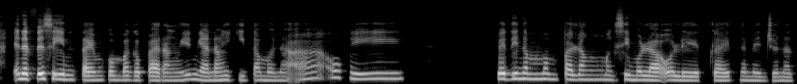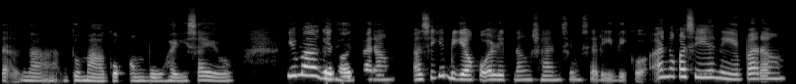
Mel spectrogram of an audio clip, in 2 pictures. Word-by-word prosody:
and 245 - +5
at 250 - +8
the 250 - +12
same 235 -4 +2
time 195 +1 +2
kumbaga 200 -1 -1
parang 185 0 0
yun 230 +1 -1
nga 190 - +2
nakikita 195 0 -3
mo 190 - -2
na, 185 - -5
ah, 280 +3 -4 0.2
okey. 265 -1 -2 0.9
Pwede 255 0 +6
naman 250 -2 +1
palang 225 -1 0 0.2
magsimula 205 -2 +2
ulit, 190 -2 +1
kahit 185 0 0
na 190 - -3
medyo 180 -1 -4
na 175 - -4 0.3
na 175 0 -6
dumagok 170 -2 -2
ang 170 0 -5
buhay 165 0 -4
sa'yo, 175 -2 -3 0.5
yung 410 +1 +2
mga 400 - +7
ganun 190 -4 +2
parang, 220 -1 -3 0.2
ah, 230 - 0
sige 300 +12 -3
bigyan 230 - +2
ko 215 - +1
ulit 220 -1 0
ng 215 +1 -6
chance 210 0 -8
yung 215 - -9
sarili 210 - -9
ko - - -7
ano 360 +2 -3
kasi 350 -2 +2
yun, 315 -2 -2
eh, 235 -3 -2
parang 265 +3 -2
215 Hz, 175 wpm, -22 LUFS, 185-255 Hz, 0.9 s, the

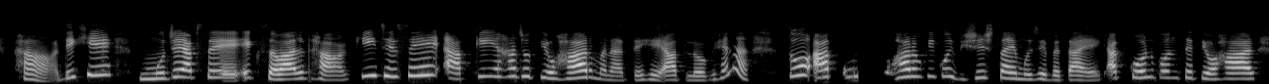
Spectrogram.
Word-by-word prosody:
हाँ। - - -2
देखिए, 430 +8 +2 0.3
मुझे 265 +7 -1
आपसे 325 0 +3 0.3
एक 310 - -4
सवाल 240 +3 +5
था 265 -6 0 0.2
कि 400 +2 +1
जैसे 390 +1 -1 0.4
आपके 255 +6 -1
यहाँ 370 0 -3
जो 380 0 -3
त्योहार 300 -1 +4
मनाते 205 -3 -8
हैं 225 -1 -7
आप 215 0 -1
लोग, 195 +2 -7
है 325 - -4
ना? - - -3 0.4
तो 400 +3 +3
आप 350 -3 +5
उन 350 +4 -10
त्योहारों 345 +2 -1
की 370 0 -11
कोई 375 0 -6
विशेषताएँ 295 +2 -3
मुझे 240 0 -5
बताएँ। 205 -2 -3
आप 295 +1 +1
कौन-कौन 315 -1 -2
से 305 -1 -5
त्योहार, 260 -1 +2
295 Hz, 150 wpm, -23 LUFS, 245-350 Hz, 0.4 s, सवाल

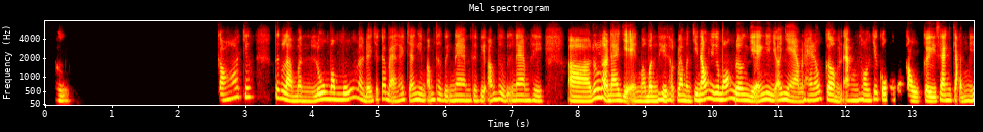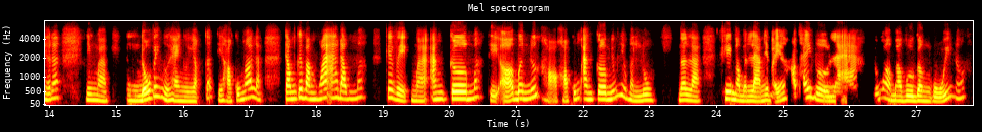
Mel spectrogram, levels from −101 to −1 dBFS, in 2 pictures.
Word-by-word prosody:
Ừ. 180 -1 -8 2.2
Có 230 +9 -4
chứ. 310 0 -4 0.3
Tức 280 -2 -3
là, 200 -6 +3
mình 165 -2 -4
luôn 215 +8 +1
mong 215 -2 0
muốn 235 +8 -1
là 240 -5 -4
để 160 -4 -2
cho - - -9
các 240 -1 -4
bạn 220 - -3
ấy 205 +4 -4
trải 185 0 -2
nghiệm 210 -3 0
ẩm 210 - -3
thực 215 -2 -5
Việt 175 -1 -5
Nam, 185 0 -2
tại 180 -2 -6
vì - - -2
ẩm 220 - -3
thực 205 -5 -3
Việt - - -7
Nam 190 0 -1
thì, 175 -3 -5 0.3
ờ, 160 -1 +3
rất - - +1
là 295 - +5
đa 185 +1 +3
dạng. 165 -2 +1
Mà 160 - -1
mình 165 0 +3
thì 205 -5 +3
thật 210 - -5
ra 195 - +1
là - - +1
mình 170 -2 -1
chỉ 205 - +3
nấu 205 +3 +6
những 245 -3 -1
cái - - +3
món 225 +4 +1
đơn 200 -3 +3
giản 185 +6 +3
như 215 -3 +1
ở - - 0
nhà, 180 -8 +1
mình 155 - -5
hay 190 -1 -3
nấu 220 +3 -2
cơm 205 -6 +3
mình - - -6
ăn 185 0 -1
thôi. 190 -3 -1
Chứ 235 - -2
cũng 205 -2 +2
hông 205 - -12
có - - -11
cầu 165 -4 0
kỳ 160 -2 +3
sang 190 +3 +2
trọng 180 -2 -1
gì 180 - -2
hết 210 - -1
á. 270 +2 -2 0.4
Nhưng 200 -2 0
mà, 170 -3 -2 0.3
ừm, 175 -1 -2
đối 200 +7 +8
với 335 +5 -1
người 205 -11 -1
Hàn, 170 -4 0
người 160 -1 -3
Nhật 160 -1 -3
á, - - -8
thì 185 - -4
họ 150 -5 -2
cũng 200 +7 -2
nói 275 +4 +1
là 290 -8 -5 0.4
trong 235 0 +4
văn 235 -3 +3
hóa 260 +5 +4
Á 290 0 +1
Đông 240 0 0
á, 295 - -9 0.3
cái 285 - +1
việc 185 -7 -1
mà 170 -2 -3
ăn 225 +5 0
cơm 240 0 +7
á, 295 - -4 0.2
thì 175 - -2
ở 160 +6 +3
bên 235 +1 +1
nước 310 +8 -1
họ, - - -3
họ 155 - -1
cũng 230 +9 -5
ăn 235 -2 +2
cơm 225 -1 +4
giống 265 +10 -3
như 360 -5 -3
mình 175 -7 -3
luôn. 195 +1 -1 0.4
Nên 200 0 +2
là 170 -2 0 0.3
khi 245 -1 +4 0.2
mình 170 0 -1
làm 165 -1 +3
như 190 - 0
vậy - - +1
á, - - -2
họ - - -3
thấy 275 +5 +1
vừa 185 -5 +2
lạ 160 -2 -1 0.4
đúng 210 +3 -9
rồi, 255 -5 -2
mà 170 -1 0
vừa 175 0 +2
gần 170 -3 +2
gũi 155 - 0
nữa. 265 +2 -9
200 Hz, 275 wpm, -23 LUFS, 175-230 Hz, 2.2 s, đối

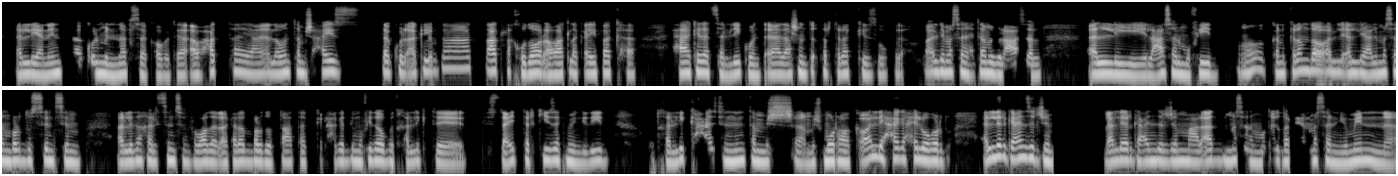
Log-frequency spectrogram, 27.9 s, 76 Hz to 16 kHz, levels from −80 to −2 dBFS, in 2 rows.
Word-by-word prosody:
قال 160 - +1
لي: 165 0 +3
"يعني 155 0 +3
أنت 175 0 0 0.2
كُلّ 175 - -3
من 160 -3 +1
نفسك 160 -1 -2
أو 145 - -2
بتاع 150 +2 -2
أو 155 - +3
حتى 185 +1 -2
يعني 165 -1 0
لو 170 +1 0
أنت 185 0 -3
مش 175 -2 +4
عايز 190 -1 -1 0.2
تاكل 180 -1 0
أكْل 195 - +1
ب 195 - -10
هات 235 0 0 0.3
لك 190 - -5
خضار 170 +1 +2
أو - - +3
هات 165 +3 +1
لك 170 -2 -4
أي 165 - +2
فاكهة 175 +1 -3 0.4
حاجة 175 +1 +4
كده 180 0 +2
تسلّيك 165 0 -2
وأنت 155 -1 -2
قاعد 160 0 +3
عشان 160 +2 +2
تقدر 180 - -5
تركز 165 -2 -5
وكده"، 155 0 -9 0.2
وقال 185 - 0
لي 190 - +1
مثلًا: 185 -2 0
"اهتم 180 +4 0
بالعسل"، 155 -1 0 0.5
قال 165 - +7
لي: 160 -3 +2
"العسل 165 +4 +2
المفيد"، 160 0 0 0.2
آه 205 +5 -4
كان 180 -1 -2
الكلام 195 +4 -1
ده 205 - +4
وقال - - 0
لي 185 - -1
قال 175 - +2
لي 175 -1 -1
على 160 +1 0
مثلًا 180 0 0
برضو 180 0 -1
السمسم، 170 -2 0 0.4
قال 160 - +3
لي: 165 - +2
"دخّل 180 0 -2
السمسم 170 0 -3
في 160 - -7
بعض 165 +1 +1
الأكلات 165 +1 0
برضو 165 -1 -1
بتاعتك، 160 +1 -5
الحاجات 170 +1 -5
دي 175 - -5
مفيدة 175 +2 +1
وبتخلّيك 165 0 -4
ت 160 - -6 0.5
تستعيد 170 +4 +2
تركيزك 185 0 -1
من 165 -3 0
جديد 165 +3 -1 0.4
وتخلّيك 160 +4 -3
حاسس 185 -1 -3
إن 170 -1 +2
أنت 180 0 -1
مش 165 -1 +4
مش 155 +1 -2
مرهق"، 170 -1 +2
وقال 185 +4 +3
لي 220 -2 +3
حاجة 200 0 +3
حلوة 195 -2 +2
برضو، 175 -2 0 0.3
قال - - +4
لي: 235 - +11
"ارجع 205 -4 +4
انزل 215 0 +2
gym"، - - -1 0.5
قال 165 - +4
لي: 185 - +3
"ارجع 175 -2 0
انزل 175 -1 0
gym 175 0 0
على 165 0 +3
قدّ 175 0 +4
مثلًا 180 -2 -4
ما 155 - -3
تقدر، 175 -1 -3
يعني - - -8
مثلًا 175 -2 -1
يومين 170 +1 +1
170 Hz, 225 wpm, -24 LUFS, 160-180 Hz, 0.5 s, لي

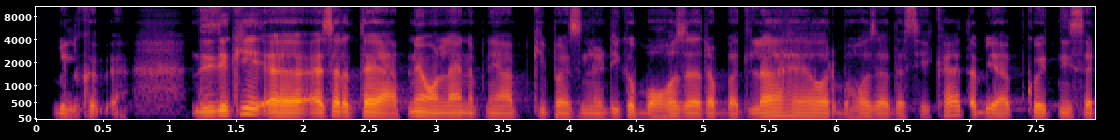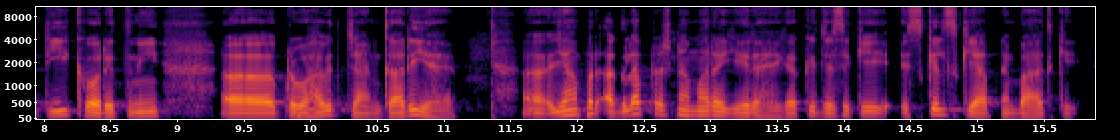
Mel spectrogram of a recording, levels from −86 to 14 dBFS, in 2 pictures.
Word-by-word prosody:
बिल्कुल। 95 -2 -4 0.8
जी 115 +1 +3
देखिए 160 +6 +5
अ, - - +7 0.3
ऐसा 110 +3 +6
लगता 115 -1 +4
है, 115 - +9
आपने 120 +5 -1
ऑनलाइन 105 -1 +2
अपने 100 +1 -7
आपकी 100 +2 -5
पर्सनैलिटी 100 0 -2
को - - +5
बहुत 95 +2 +2
ज़्यादा 100 0 +1
बदला 100 +4 +2
है 110 -1 -1
और 105 -1 +2
बहुत 100 +2 -4
ज़्यादा 95 -1 -3
सीखा 90 +5 -6
है, 135 - +2
तभी 110 - 0
आपको 100 +2 -2
इतनी 105 0 -6
सटीक 125 +6 -4
और 105 - +4
इतनी 115 +3 -4
अ, - - -11 0.5
प्रभावित 105 +6 +2
जानकारी 105 +6 -1
है। 90 -5 -6 0.5
अ, - - -3
यहाँ 135 +6 0
पर 180 - +1
अगला 170 - 0
प्रश्न 150 -2 -7
हमारा 130 -1 -1
ये 105 -3 -2
रहेगा 95 -1 -5
कि 130 - -5
जैसे 110 0 -5
कि 120 0 -5 0.2
स्किल्स 150 +2 -4
की 145 - -1
आपने 105 +1 -3
बात 95 0 -3
की, - - -15
105 Hz, 180 wpm, -22 LUFS, 100-120 Hz, 0.8 s, है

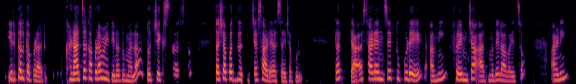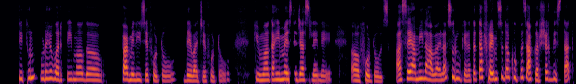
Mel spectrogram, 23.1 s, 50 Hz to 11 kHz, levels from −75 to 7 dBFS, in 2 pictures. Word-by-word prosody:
इरकल 260 +2 +4
कपडा, 200 -8 +1 0.5
खणाचा 245 +5 +5
कपडा 275 -1 +4
माहिती 255 -8 +2
ना 200 0 -1
तुम्हाला 195 - -1 0.2
तो - - +4
चेक्सचा 230 -2 -2
असतो. 405 - -16 0.5
तश्या 255 +2 +6
पद्धतीच्या 225 -4 -1
साड्या 195 -4 +2
असायच्या 175 -2 -4
पूर्वी. 175 - -8 0.7
तर 275 +3 +1 0.2
त्या - - +4
साड्यांचे 265 +1 +3
तुकडे 245 -5 +2 0.2
आम्ही 215 +9 -1 0.2
फ्रेमच्या 230 0 +2
आतमध्ये 205 0 -2
लावायचो 195 - -3 0.5
आणि 225 +8 0 0.6
तिथून 275 +3 +1
पुढे 275 +1 -1
वरती 240 -1 -1
मग 240 -1 -1
अ, 220 -1 0 0.5
फॅमिलीचे 220 -3 +2
फोटो, 195 -1 -6 0.4
देवाचे 190 -3 0
फोटो 180 -1 -9 0.6
किंवा 220 -1 +1
काही 235 +1 +2
मेसेज 240 -1 +1
असलेले 205 -3 -3 0.4
अ, 205 -1 +1
फोटोस 180 -5 -1 0.2
असे 235 +5 +4
आम्ही 265 +1 +3
लावायला 225 -1 +1
सुरू 310 -5 +1
केलं 200 -3 -3
तर - - +3
त्या 315 - +5
फ्रेमसुद्धा 270 +5 +2
खूपच 315 -1 -2
आकर्षक 235 +2 +1
दिसतात 235 -3 -2
230 Hz, 130 wpm, -23 LUFS, 205-265 Hz, 0.7 s, तश्या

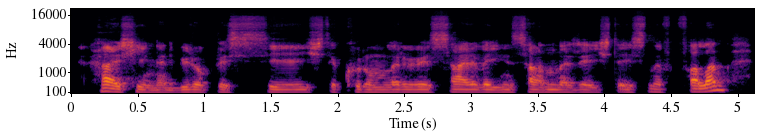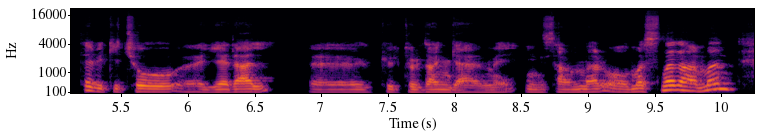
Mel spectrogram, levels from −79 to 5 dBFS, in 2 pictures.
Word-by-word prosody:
her 150 -4 +6
şeyin, 110 -5 +1
hani, 105 -2 -6
bürokrasisi, 115 0 -3
işte, 115 -1 -2
kurumları 115 0 -3
vs. - - -1 0.2
insanları, 110 0 -2
işte, 105 - -1
esnafı - - -5
falan 190 +9 +4 0.2
tabii 170 -7 0
ki - - -6
çoğu, 130 -2 +2
eee, 120 - -4
yerel, 125 +2 +4 0.3
eee, 110 +1 -5
kültürden 115 -2 -2
gelme 105 0 -3
insanlar 120 +2 -2
olmasına 140 - +3
rağmen 220 +8 +4
115 Hz, 130 wpm, -27 LUFS, 110-130 Hz, 0.3 s, her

